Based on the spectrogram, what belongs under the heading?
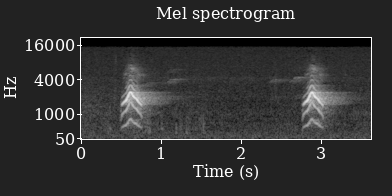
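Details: Hooded tinamou (Nothocercus nigrocapillus) song: two nasal, rising-then-falling 'wow' notes a little over two seconds apart, against a quiet background; its song is a nasal note repeated every few seconds.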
